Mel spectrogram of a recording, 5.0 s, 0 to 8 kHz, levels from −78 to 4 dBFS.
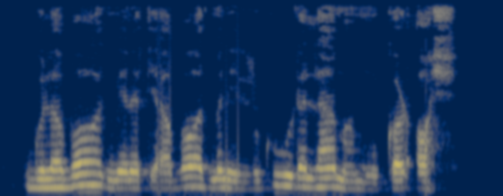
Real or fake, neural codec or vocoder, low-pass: real; none; 7.2 kHz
